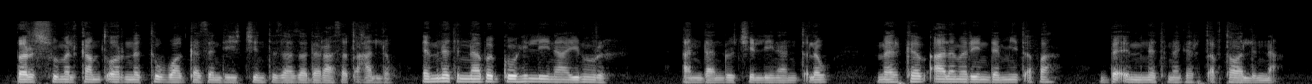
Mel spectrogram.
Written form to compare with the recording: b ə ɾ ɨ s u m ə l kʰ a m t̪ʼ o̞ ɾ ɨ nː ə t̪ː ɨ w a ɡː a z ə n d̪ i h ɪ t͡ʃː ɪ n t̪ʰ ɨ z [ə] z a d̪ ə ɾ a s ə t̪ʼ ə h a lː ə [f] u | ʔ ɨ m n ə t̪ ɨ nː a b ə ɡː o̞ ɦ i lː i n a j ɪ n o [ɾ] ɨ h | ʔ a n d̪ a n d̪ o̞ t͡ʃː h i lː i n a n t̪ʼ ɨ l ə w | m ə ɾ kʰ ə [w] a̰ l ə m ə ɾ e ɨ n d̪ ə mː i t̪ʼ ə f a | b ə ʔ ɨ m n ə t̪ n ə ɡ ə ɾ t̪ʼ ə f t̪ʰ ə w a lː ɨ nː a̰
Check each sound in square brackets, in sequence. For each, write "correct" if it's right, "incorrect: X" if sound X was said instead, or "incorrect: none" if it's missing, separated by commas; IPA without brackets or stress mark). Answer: incorrect: a, incorrect: h, correct, incorrect: β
